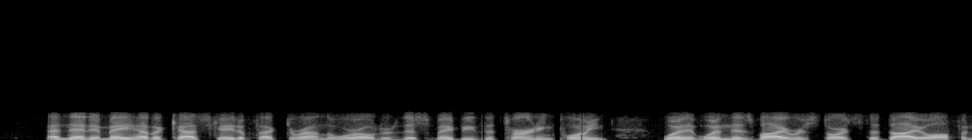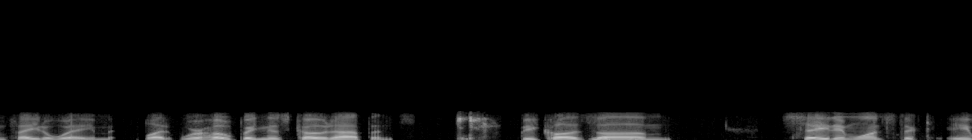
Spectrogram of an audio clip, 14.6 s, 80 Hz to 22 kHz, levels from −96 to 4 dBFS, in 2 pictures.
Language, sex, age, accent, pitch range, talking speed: English, male, 60-79, American, 115-140 Hz, 170 wpm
